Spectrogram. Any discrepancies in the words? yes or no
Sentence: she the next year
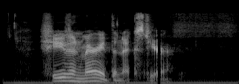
yes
